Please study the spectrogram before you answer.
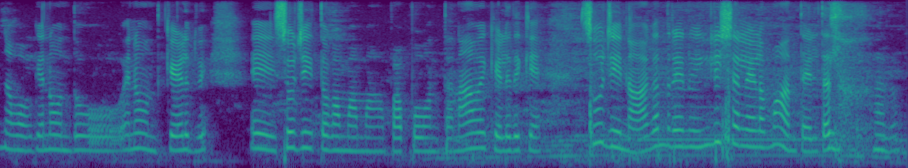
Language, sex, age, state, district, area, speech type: Kannada, female, 30-45, Karnataka, Ramanagara, urban, spontaneous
